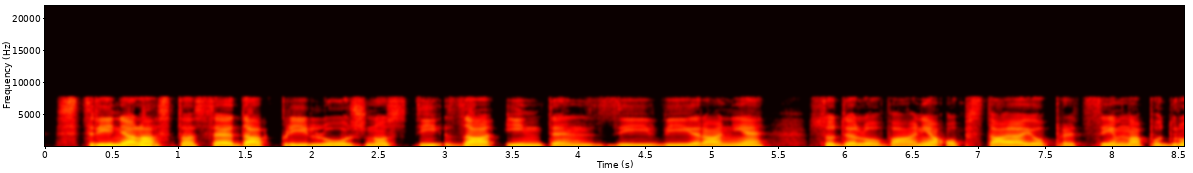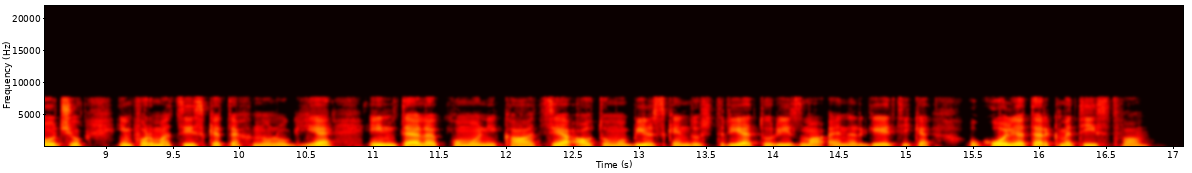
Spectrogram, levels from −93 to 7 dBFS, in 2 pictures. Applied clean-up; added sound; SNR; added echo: neural mask model Resemble Enhance denoiser.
